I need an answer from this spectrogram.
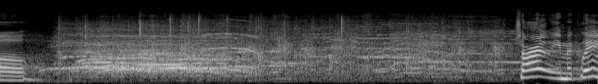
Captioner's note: participants applauding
